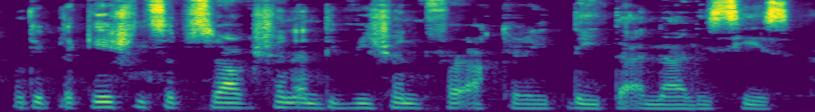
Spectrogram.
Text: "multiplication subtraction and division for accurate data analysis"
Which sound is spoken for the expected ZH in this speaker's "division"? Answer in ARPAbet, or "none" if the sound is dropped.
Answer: SH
